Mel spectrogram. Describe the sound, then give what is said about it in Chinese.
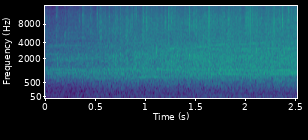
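Audience applause during a church sermon, modest rather than enthusiastic, forms a continuous, even wash of clapping with no individual claps standing out and no pauses. “我听到掌声不是很大”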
